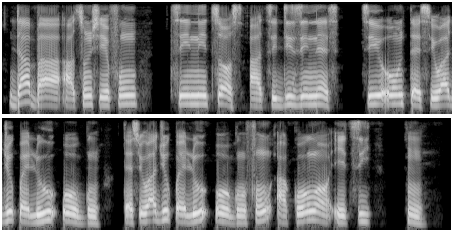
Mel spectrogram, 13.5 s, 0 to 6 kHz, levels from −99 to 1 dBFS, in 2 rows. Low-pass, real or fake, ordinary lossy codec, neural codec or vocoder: 5.4 kHz; real; none; none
